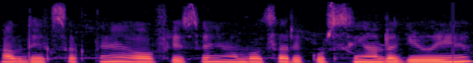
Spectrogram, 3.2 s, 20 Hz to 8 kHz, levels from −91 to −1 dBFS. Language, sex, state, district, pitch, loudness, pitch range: Hindi, female, Bihar, Saran, 225 Hz, -32 LUFS, 220-235 Hz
